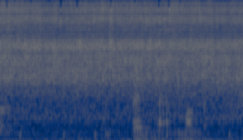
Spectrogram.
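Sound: whole spices frying in hot oil for biryani

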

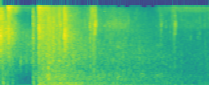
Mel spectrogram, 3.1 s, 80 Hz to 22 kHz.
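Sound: frag grenade explosion in video game ArmA 3

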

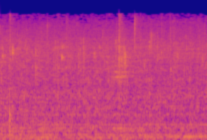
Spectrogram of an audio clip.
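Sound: French fries frying in hot oil in a pan

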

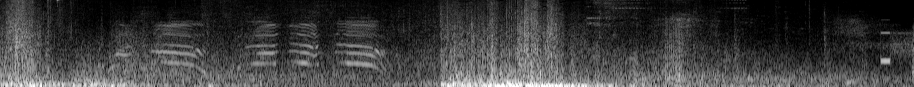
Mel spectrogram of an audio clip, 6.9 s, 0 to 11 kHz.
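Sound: rocket hitting a tank in Battlefield 4 video game

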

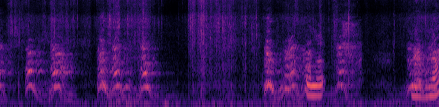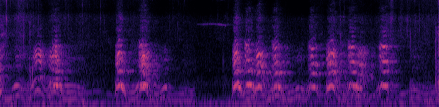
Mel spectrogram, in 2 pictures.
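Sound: dogs barking loudly

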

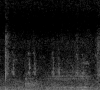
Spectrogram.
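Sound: bees flying around pomegranate blossoms

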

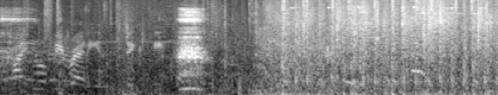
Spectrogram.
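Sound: gunfire shooting minions in the video game Titanfall

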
